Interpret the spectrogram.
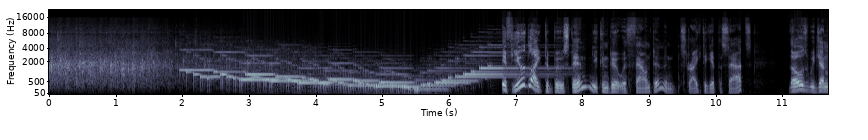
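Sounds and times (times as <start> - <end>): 
crowd applause: 0.0 - 5.0
descending electronic chime melody: 2.0 - 8.2
speech: 6.8 - 11.6.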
